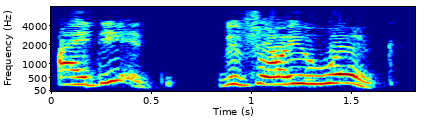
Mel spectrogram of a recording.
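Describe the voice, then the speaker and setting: An actress playing a plucky, compassionate survivor of a disaster, earnest and well-spoken, in a vintage radio play. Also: female voice, high-pitched, a little slow, a bit bright, breathy edge, full character voice. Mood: brisk, curious. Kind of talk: vintage radio drama acting. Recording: muffled, noisy old radio drama recording.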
